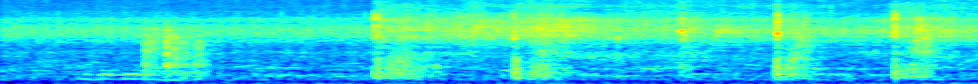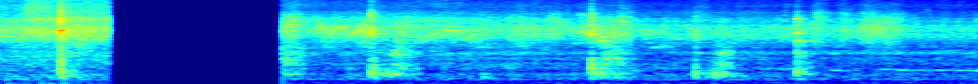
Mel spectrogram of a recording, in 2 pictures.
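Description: Washed, cut meat sizzles and fries in a pan while being stirred, with a steady crackling hiss and repeated scraping stir strokes, close and clear, broken by a brief silent gap.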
